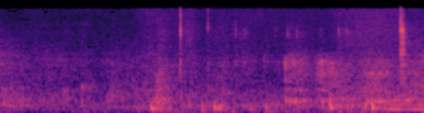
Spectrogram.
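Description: Husky making short, soft, low vocal grumbles, starting about a second in and coming more often toward the end.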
